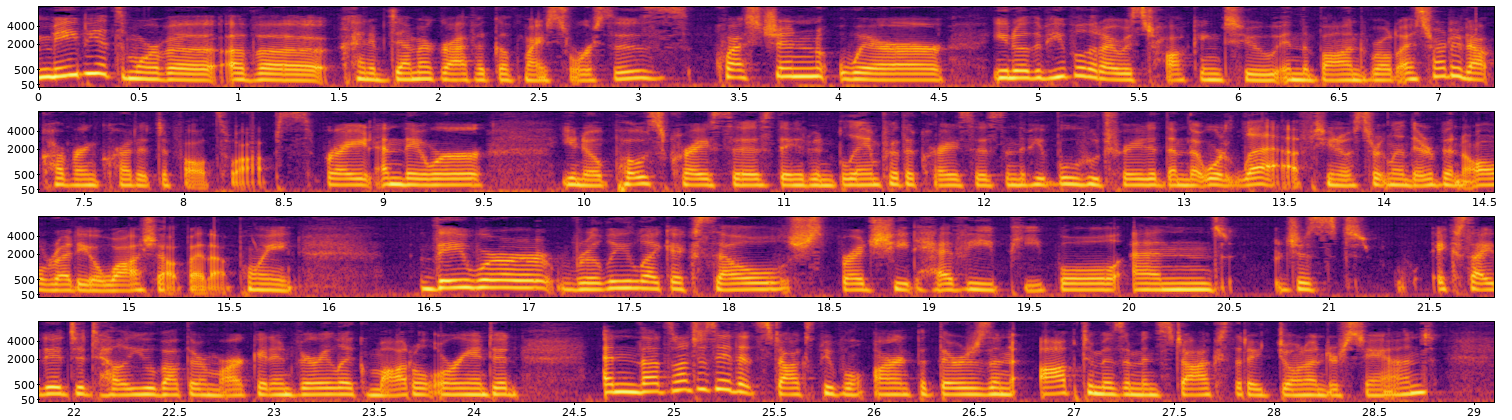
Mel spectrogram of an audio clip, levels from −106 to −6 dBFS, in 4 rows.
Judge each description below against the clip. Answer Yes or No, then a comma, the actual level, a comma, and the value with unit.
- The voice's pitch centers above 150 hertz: Yes, high, 190 Hz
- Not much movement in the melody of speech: Yes, narrow, 2.3 semitones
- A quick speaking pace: Yes, fast, 230 wpm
